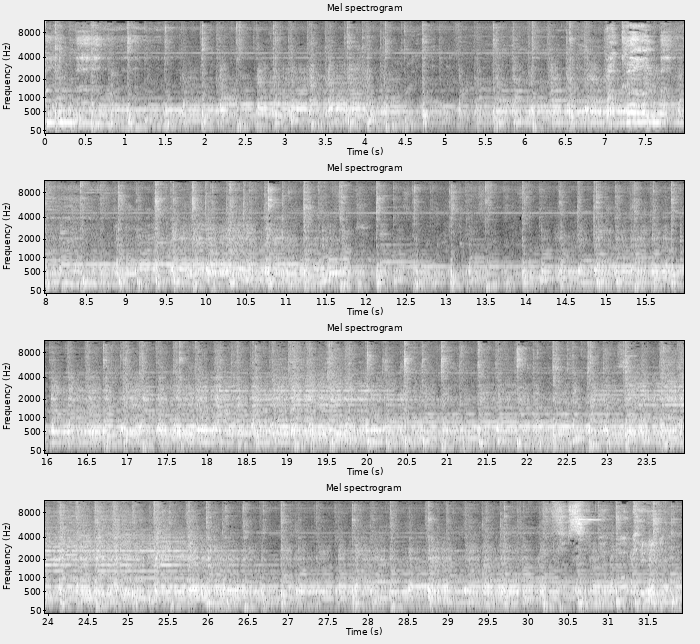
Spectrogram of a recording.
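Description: Electric guitar played live: a dense stream of picked notes over sustained, ringing tones, with no pause.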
